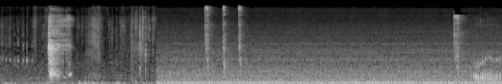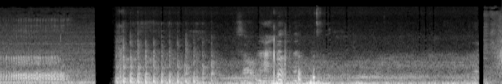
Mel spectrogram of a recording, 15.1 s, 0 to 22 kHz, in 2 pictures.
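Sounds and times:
steady low hum: 2.4s - 9.0s.

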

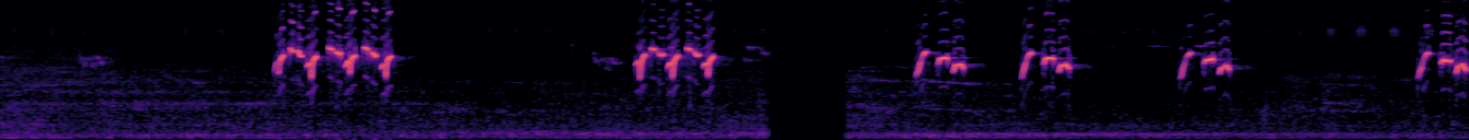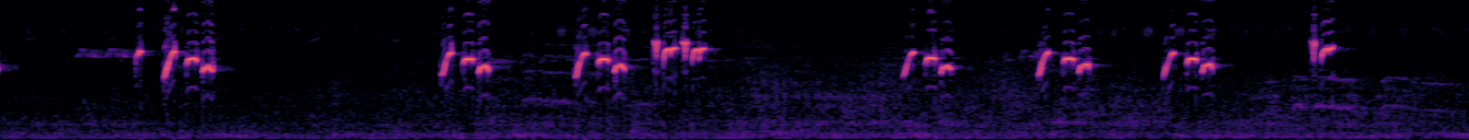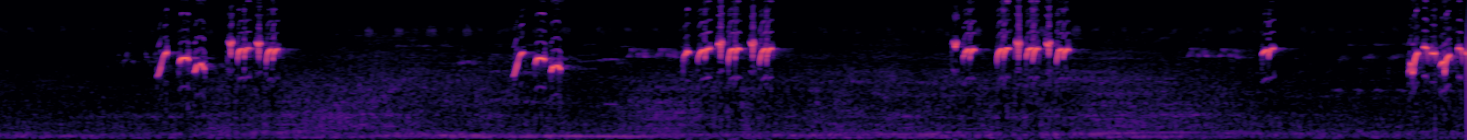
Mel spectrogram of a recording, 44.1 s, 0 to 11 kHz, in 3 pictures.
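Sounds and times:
bird singing whistled phrases: 2.8s - 4.0s, 6.4s - 7.2s, 9.2s - 10.8s, 11.8s - 12.4s, 14.2s - 14.8s, 15.6s - 16.9s, 19.1s - 19.7s, 20.4s - 21.8s, 23.7s - 24.3s, 25.0s - 25.7s, 26.3s - 26.9s, 30.9s - 32.2s, 34.5s - 35.1s, 35.8s - 37.2s, 38.9s - 40.2s, 43.4s - 44.0s.

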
